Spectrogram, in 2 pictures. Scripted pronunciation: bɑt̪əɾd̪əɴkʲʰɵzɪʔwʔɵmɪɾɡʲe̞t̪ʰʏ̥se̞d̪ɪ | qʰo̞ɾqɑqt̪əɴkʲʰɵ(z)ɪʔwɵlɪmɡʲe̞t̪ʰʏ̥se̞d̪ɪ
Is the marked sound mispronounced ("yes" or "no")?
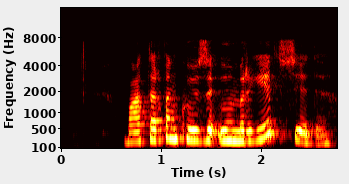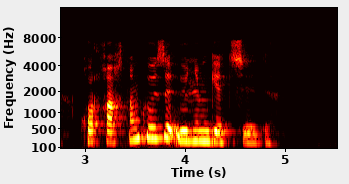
no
